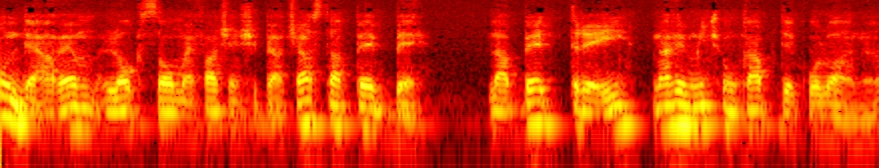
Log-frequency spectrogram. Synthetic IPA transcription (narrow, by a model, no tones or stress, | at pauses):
und̪e̞ave̞mlo̞ksəomajfat͡ʃe̞mʃipea̰t͡ʃast̪ape̞be̞ | labe̞t̪ɾe̞jnave̞mnit͡ʃuŋkapd̪e̞kʰo̞loanə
